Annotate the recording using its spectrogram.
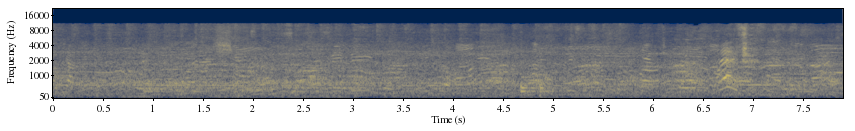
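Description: A crowd of men and women chatters loudly outdoors.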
